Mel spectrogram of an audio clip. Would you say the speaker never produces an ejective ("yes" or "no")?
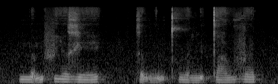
yes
